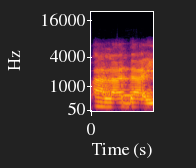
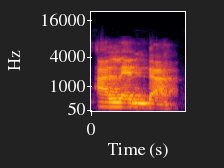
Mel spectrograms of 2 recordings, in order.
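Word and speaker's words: Allada: up their Kingdom there the real pronunciation of alada you know I like words because that is what make our history the true word is alenda which means the crime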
